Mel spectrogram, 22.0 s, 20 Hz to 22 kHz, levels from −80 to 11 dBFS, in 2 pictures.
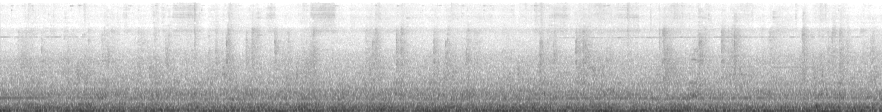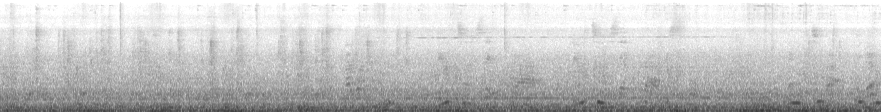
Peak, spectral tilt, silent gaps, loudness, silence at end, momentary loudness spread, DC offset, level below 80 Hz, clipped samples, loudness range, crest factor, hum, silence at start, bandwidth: -6 dBFS; -8.5 dB/octave; none; -21 LUFS; 0 s; 3 LU; under 0.1%; -24 dBFS; under 0.1%; 2 LU; 14 dB; none; 0 s; 19 kHz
